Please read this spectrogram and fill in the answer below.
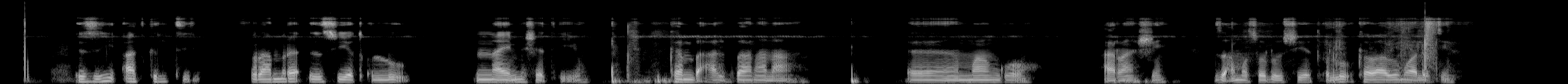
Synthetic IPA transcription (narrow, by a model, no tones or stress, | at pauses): ʔɨziʔat̪kʰɨlt̪ʰi | fɨɾamɾɐʔzɨsijɛt̪ʼɨlːṵ | najmɨʃɐt̪ʼɨ̰jːu | kʰɐmbɐ̰ʕalbanana̰ | maŋɡo̞̰ | ʔa̰ɾanʃi | zɨʔa̰mɐsɐluzɨsijɛt̪ʼɐlːukʰɐβaβimalɐt̪ɨju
